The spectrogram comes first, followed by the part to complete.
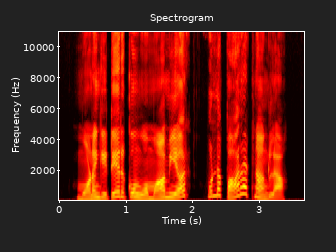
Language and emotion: Tamil, surprised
